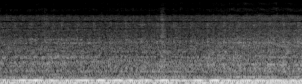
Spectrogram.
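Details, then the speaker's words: Rebuilt 1987 Pontiac Firebird Formula, 350/383 stroker, 163,000 miles, after rocker lash adjustment and mass airflow sensor and timing fixes. Deep, even V8 idle rumble with lifters ticking and no misses; running smoothly. "you can hear the lifters ticking away we had the rock the last video i did we took we did the the rockers for lash them it's running good"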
